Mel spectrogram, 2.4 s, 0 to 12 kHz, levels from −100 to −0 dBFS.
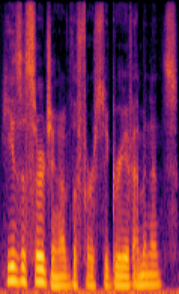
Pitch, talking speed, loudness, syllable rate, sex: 120 Hz, 250 wpm, -18 LUFS, 6.6 syllables/s, male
